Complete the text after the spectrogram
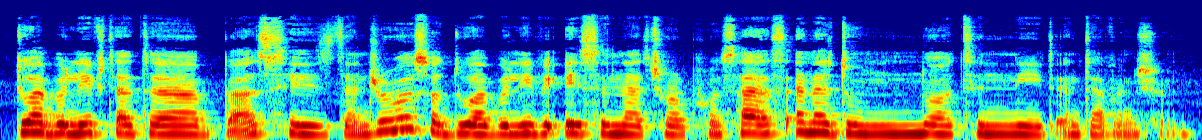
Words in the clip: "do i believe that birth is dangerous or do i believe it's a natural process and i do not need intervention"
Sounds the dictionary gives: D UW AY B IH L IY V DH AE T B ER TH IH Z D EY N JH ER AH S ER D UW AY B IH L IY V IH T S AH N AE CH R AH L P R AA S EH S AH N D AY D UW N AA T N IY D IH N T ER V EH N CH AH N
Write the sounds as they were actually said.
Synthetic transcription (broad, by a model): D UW AY B IH L IY V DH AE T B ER S IH Z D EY N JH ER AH S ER D UW AY B IH L IY V IH T S AH N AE CH R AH L P R AA S EH S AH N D AY D UW N AA T N IY D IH N T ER V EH N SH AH N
